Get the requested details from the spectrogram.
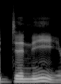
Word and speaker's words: Denis: You talked about Dennis and his, I believe with one N, the French pronunciation would be Denis, right?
